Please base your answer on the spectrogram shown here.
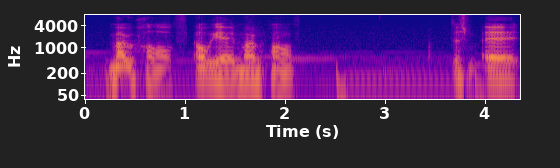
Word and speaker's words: Mojave: It's pronounced Mohave.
